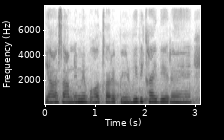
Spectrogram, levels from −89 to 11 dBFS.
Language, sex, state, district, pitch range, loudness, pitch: Hindi, female, Jharkhand, Ranchi, 225-235 Hz, -14 LUFS, 230 Hz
